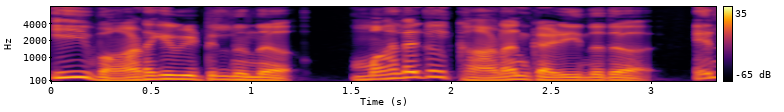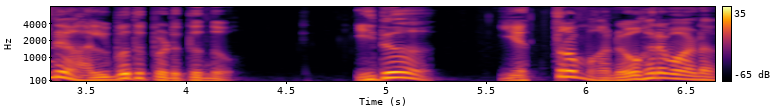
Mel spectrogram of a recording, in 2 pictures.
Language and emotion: Malayalam, surprised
